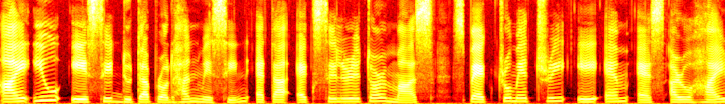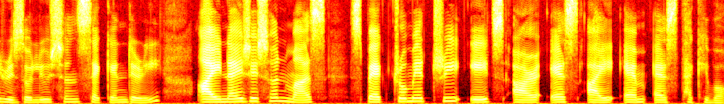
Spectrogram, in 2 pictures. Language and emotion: Assamese, neutral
